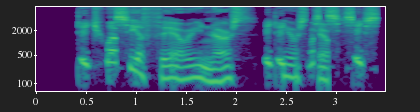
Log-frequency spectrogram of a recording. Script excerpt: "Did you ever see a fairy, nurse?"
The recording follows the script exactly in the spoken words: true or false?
false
